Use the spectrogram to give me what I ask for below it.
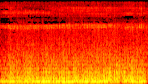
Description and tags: Rumbling breath through the alto sax.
